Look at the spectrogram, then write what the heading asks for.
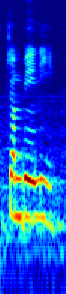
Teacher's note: اچھا بچوں، اب یہاں دیکھیں کہ یہاں چے نون زبر چن بن رہا ہے، لیکن یہاں ہم نون کی آواز کو میم میں بدل کر پڑھیں گے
